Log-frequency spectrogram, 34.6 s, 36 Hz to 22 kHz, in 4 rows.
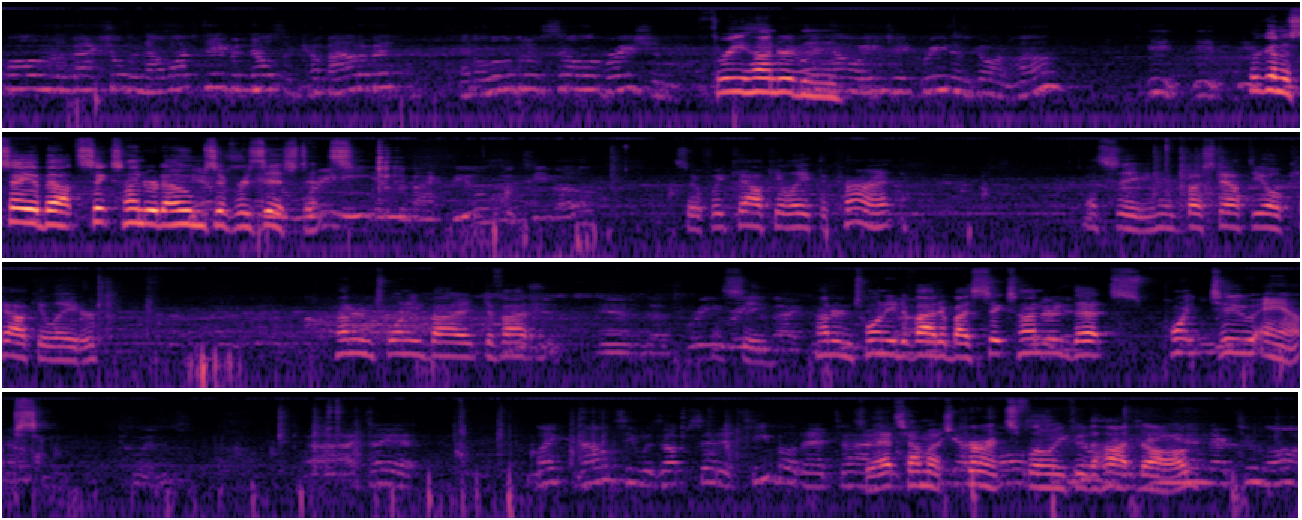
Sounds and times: Speech: 0.0s - 14.8s, 29.5s - 34.6s.

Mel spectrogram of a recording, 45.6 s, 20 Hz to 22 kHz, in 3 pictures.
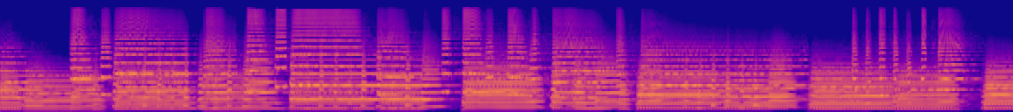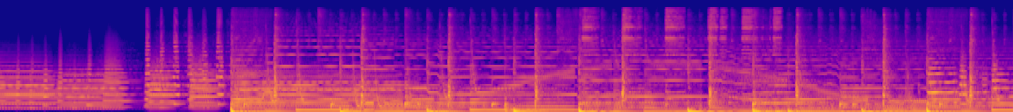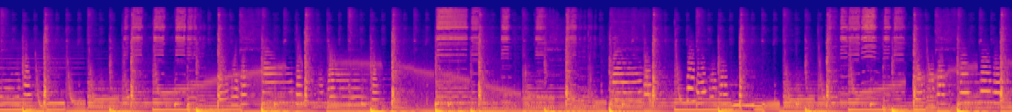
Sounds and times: Trombone: 0.0s - 45.5s.

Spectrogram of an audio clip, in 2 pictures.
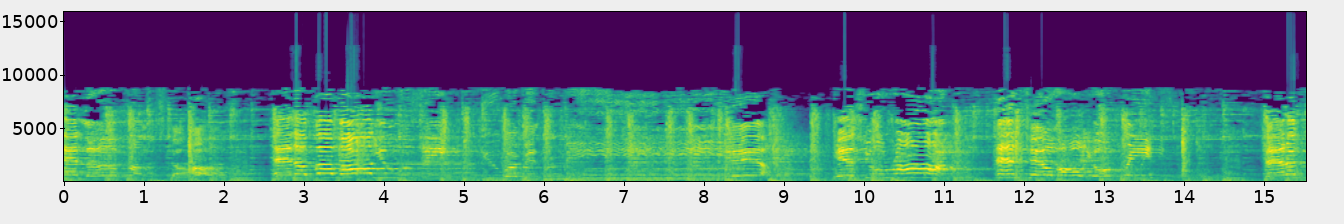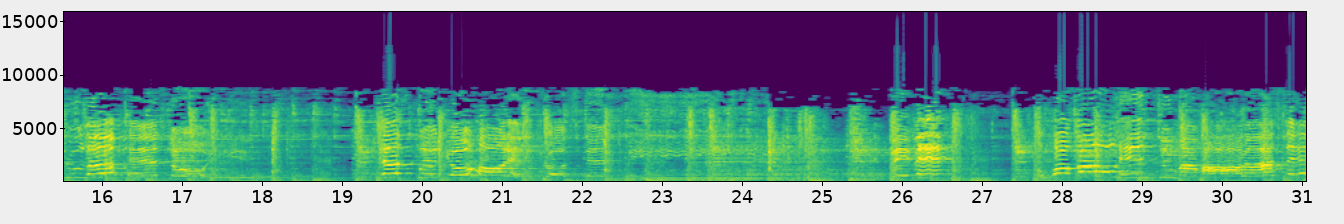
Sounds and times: Music: 0.0s - 31.0s.

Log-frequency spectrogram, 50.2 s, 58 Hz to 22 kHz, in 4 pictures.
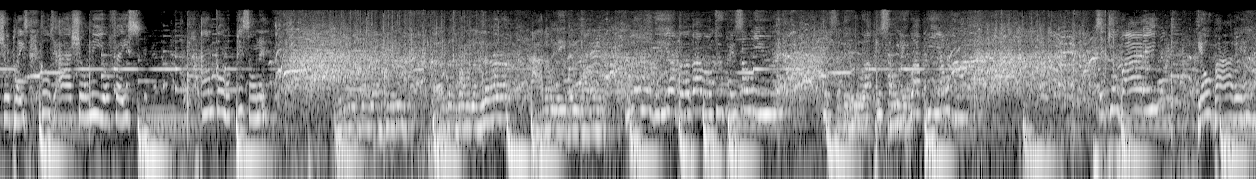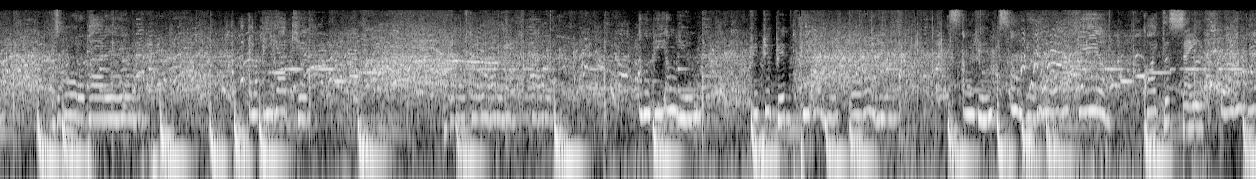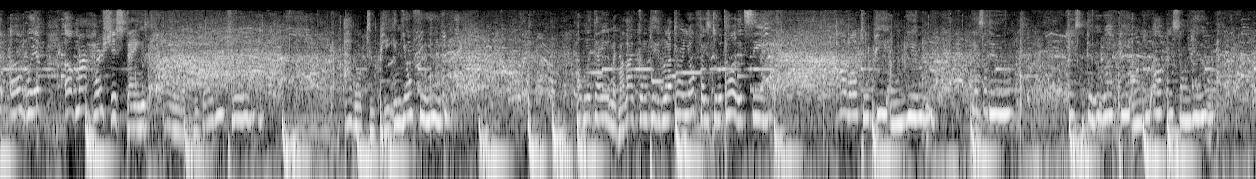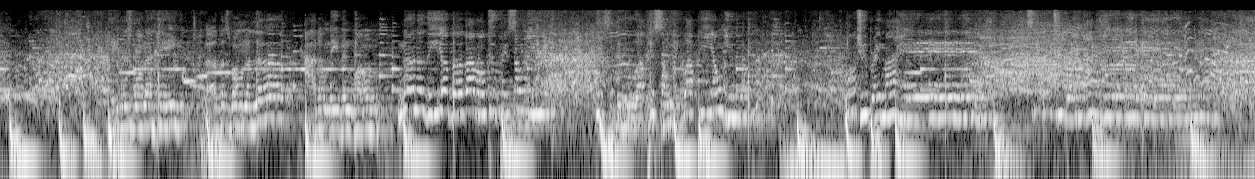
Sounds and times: Music: 0.0s - 50.2s.

